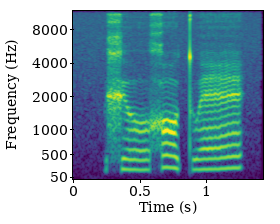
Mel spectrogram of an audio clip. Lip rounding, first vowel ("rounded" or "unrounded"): rounded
